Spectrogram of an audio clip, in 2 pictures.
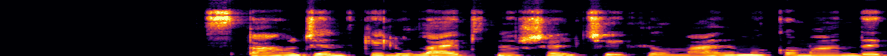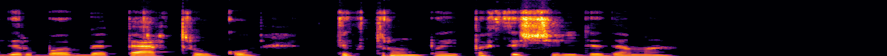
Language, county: Lithuanian, Vilnius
